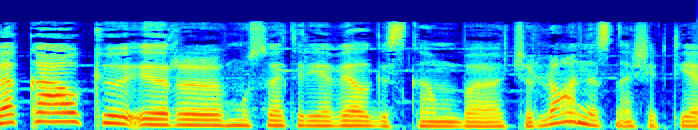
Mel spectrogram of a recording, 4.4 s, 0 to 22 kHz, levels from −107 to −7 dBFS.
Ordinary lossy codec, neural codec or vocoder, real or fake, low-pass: MP3, 48 kbps; vocoder, 44.1 kHz, 128 mel bands every 512 samples, BigVGAN v2; fake; 10.8 kHz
